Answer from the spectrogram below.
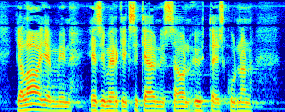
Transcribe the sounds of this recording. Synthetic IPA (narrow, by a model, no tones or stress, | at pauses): jɑlɑːjemːinesimerkiksikæynːisːæonyht̪eiskunːɑn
